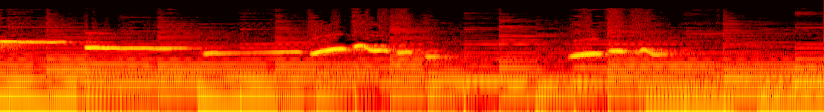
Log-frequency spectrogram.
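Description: A man whistling a slow melody into a microphone over fingerpicked acoustic guitar. The whistle opens on a long high note, steps down through a few held notes with short upward swoops, and takes up the phrase again after a brief pause about four seconds in.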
